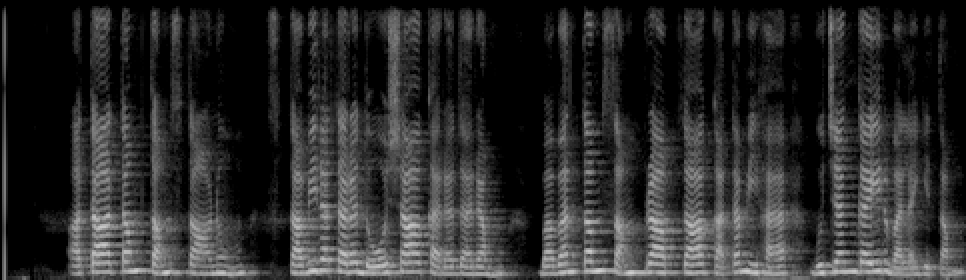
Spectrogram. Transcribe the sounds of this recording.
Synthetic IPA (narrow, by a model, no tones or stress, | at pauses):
ɐt̪aːt̪ɐmt̪ɐmst̪ʰaːɳumst̪ɐʋiɾɐt̪ɐɾɐd̪oːʃaːkɐɾɐd̪ɐɾɐm | bʱɐʋɐnt̪ɐmsɐmpɾaːp̚t̪aːkɐt̪ɐmiɦɐbud͡ʒɐŋɡɐjɾʋɐlɐjit̪ɐm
